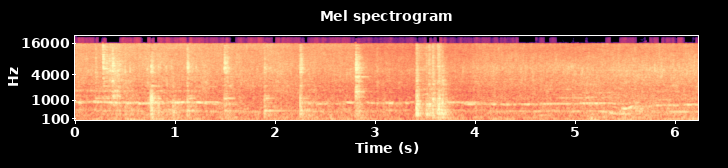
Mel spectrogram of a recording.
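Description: Tomatoes and salt for chicken pickle are stirred in a hot pan, with a steady run of rhythmic spoon scrapes about every half second over a constant, loud sizzle.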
